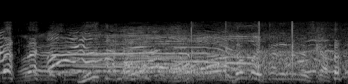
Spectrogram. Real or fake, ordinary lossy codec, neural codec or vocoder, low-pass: real; none; none; none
